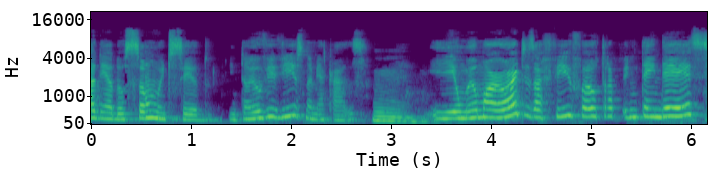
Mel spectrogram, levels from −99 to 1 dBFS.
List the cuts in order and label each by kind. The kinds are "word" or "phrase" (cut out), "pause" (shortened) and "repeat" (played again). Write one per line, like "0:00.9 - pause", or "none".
0:01.3 - pause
